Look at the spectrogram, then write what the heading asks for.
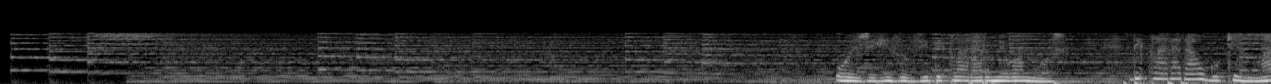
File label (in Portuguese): Declaração Romântica Feminino; Telemensagens; Declaração de amor; Telemensagens 2017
